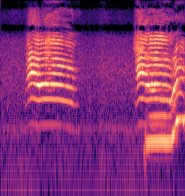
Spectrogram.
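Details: Bengal cat and its two feline companions at feeding time, loud shouting meows indoors: a long drawn-out harmonic meow, a pause, then a second meow that ends in a sharp rising squeak, with a steady low room hum beneath.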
